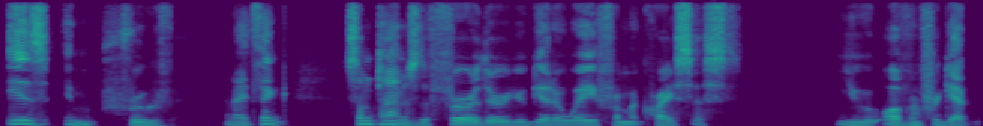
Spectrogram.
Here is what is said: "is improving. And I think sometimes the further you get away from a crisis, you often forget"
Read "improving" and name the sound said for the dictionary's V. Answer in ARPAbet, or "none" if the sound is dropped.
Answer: V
